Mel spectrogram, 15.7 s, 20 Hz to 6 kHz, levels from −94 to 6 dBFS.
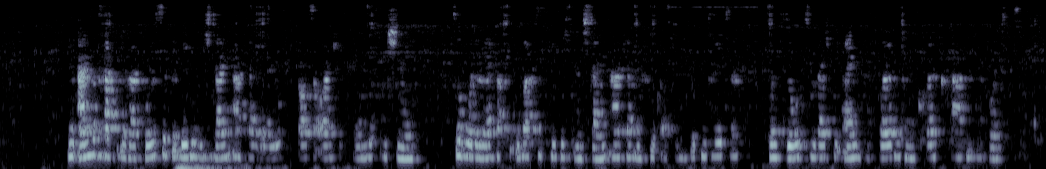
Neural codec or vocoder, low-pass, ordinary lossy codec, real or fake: none; 5.4 kHz; none; real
